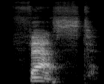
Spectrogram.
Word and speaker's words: fast: Fast, fast. Viene antes de la T. La T es una consonante sorda. Se pronuncia sin usar las cuerdas vocales y por eso también se pronuncia la S de forma sorda. S, fast. Risk, risk.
